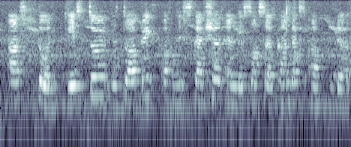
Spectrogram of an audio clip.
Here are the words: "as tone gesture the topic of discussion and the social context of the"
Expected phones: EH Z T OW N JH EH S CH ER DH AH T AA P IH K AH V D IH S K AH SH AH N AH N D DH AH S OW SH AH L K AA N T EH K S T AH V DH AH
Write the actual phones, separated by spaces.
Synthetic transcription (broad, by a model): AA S T OW N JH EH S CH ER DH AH T AA P IH K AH F D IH S K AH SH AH N AH N D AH S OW S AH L K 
